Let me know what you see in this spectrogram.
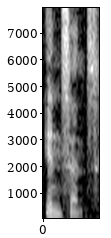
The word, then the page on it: incense: /ˈɪnsɛns/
